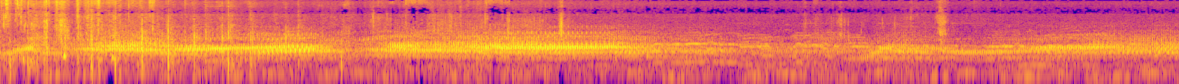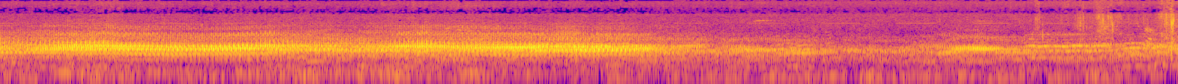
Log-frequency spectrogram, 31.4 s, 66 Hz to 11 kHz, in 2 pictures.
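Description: Kite hummer (sendaren) on a 4-metre kite droning in the wind: a steady mid-pitched hum that swells and fades in long waves several seconds apart. Crackling noise in the first few seconds.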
